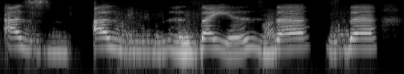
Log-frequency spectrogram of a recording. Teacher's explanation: atas dan bawah mendekati ujung gigi seri bagian bawah ya kemudian dia memiliki sifat asfir ada desisan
